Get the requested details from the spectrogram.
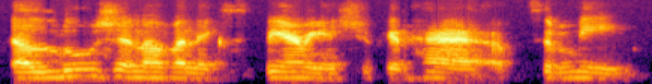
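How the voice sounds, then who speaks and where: A podcast host with a low, steady female voice chats casually about spiritual matters over a video call, meandering and searching for words at a moderate pace. A noisy crowd sits beneath her, and the audio is dull and lo-fi with faint noise.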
